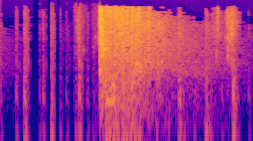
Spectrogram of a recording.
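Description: A musket fires a loud, booming shot.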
